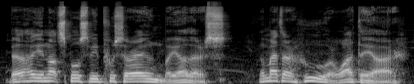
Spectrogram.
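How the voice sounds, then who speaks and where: A man playing a gruff, hard-drinking Irishman in a fan audio drama, blunt and colloquial. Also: mid-range voice, very animated, fast, soft background music. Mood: guarded.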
